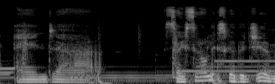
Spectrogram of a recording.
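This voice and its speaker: A woman with an Australian accent, a very deep, low pitch and lively intonation, with music in the background. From Southern Tasmania, Australia. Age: 50s. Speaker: bodybuilding competitor. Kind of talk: interview answer. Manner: hesitant, conversational.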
